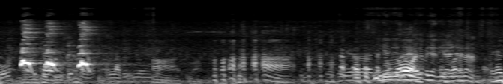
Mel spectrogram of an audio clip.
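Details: During first hunting training at Sungai Pingai with PORBI, the dog Max lets out a rapid trio of short, harsh barks, then falls quiet while people's voices continue.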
